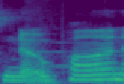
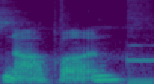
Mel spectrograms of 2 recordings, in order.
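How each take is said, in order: First: The first vowel is an American-style 'oh' sound. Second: The first vowel is a non-American, non-'oh' sound. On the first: This is how one game pronounces it. "that's the only game where they pronounce it as no pawn" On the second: This is how all other games pronounce it. "Every other game, they pronounce it as na pawn"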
